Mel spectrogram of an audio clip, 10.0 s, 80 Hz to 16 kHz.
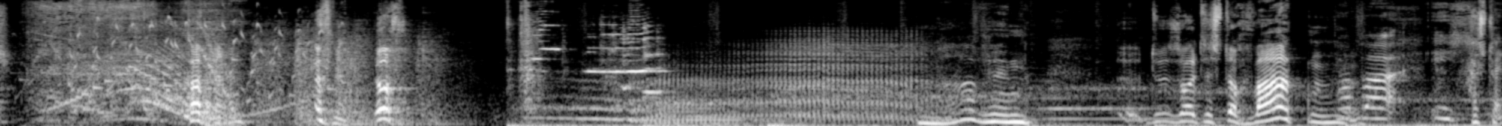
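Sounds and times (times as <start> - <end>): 
door creaking slowly open with a squeaky groan: 1.0 - 6.5
speech: 1.2 - 2.8, 6.2 - 10.0.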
